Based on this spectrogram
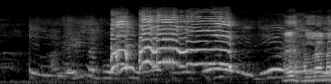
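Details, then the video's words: Desi rooster in India crowing: a loud, long, harmonic cock-a-doodle-doo that swells in the middle and trails into a falling tail, with softer clucking before it and another crow starting at the end. "Rooster Crowing Compilation | Sound Of Roosters | मुर्गा की आवाज | Cock Sound Compilation Desi Murga"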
